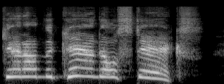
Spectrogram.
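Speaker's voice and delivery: shrill, booming, very loud, high-pitched yell. Telling a story about a ballgame, quoting Mel's shout: retelling Mel's yell. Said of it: "Mel just yells".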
